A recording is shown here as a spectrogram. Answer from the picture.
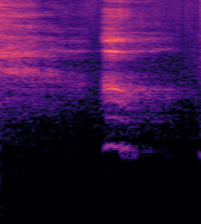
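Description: A woman's long, breathy exhaling sigh, then a brief voiced sound about a second in.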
